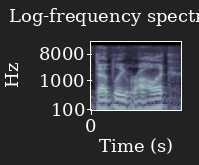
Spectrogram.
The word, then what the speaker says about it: Deadly Rollick: Deadly Rollick, which is starting to see some more play. Did I say that right? Deadly Rollick? – Yep.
